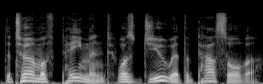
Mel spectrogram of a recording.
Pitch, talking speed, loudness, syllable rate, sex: 115 Hz, 205 wpm, -19 LUFS, 4.8 syllables/s, male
